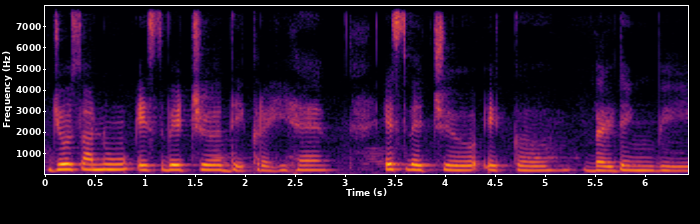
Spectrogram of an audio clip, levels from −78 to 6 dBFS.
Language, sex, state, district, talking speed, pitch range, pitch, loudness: Punjabi, female, Punjab, Kapurthala, 120 wpm, 210-235 Hz, 225 Hz, -18 LUFS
